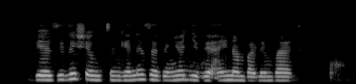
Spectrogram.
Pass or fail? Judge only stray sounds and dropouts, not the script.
pass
